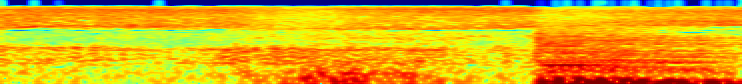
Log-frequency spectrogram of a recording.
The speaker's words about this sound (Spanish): Truenos.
